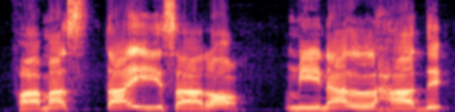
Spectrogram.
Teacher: এখানে ওয়াকফ করলে ইয়াটা হালকা উচ্চারণ করব, দালটা পরিপূর্ণ উচ্চারণ করব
